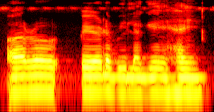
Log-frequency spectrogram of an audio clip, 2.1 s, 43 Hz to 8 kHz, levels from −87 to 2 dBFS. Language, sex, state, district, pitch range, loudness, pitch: Hindi, male, Uttar Pradesh, Lucknow, 110-115 Hz, -15 LUFS, 110 Hz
